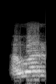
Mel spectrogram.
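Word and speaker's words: hour: अवर में S silent है और ओ वावेल साउंड, इसलिए अवर से पहले एन यूज होगा।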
